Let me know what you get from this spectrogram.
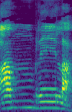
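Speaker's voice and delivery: umbrella drawn out slowly, as if spelled out.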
